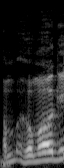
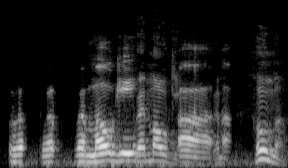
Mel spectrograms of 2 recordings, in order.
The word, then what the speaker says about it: Ramogi Huma: Humogi, right? What his name? What his name? How you pronounce his name? Ramogi. Huma.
